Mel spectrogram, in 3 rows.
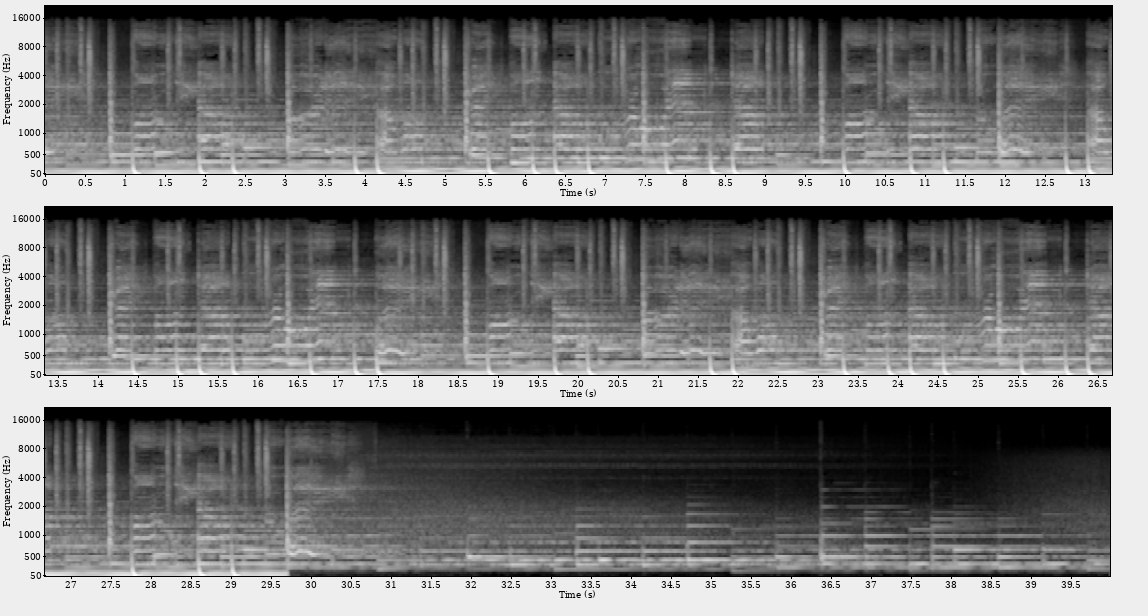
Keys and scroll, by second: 21.7 ctrl+space.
